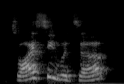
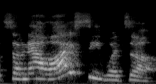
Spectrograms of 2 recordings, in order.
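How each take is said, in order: First: Quietly imply you're in on it; knowing insinuation. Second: Slow, drawn-out knowing comeback; teasing throwback. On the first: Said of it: "taps me on the leg and he goes". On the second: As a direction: throw the phrase back with relish. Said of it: "that's what I said back to him". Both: Retold or imitated.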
